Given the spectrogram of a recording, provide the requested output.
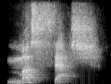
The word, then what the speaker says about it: mustache: Cachet, chemise, mustache, right? So these aren't pronounced with a CH or a K, they're an SH.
